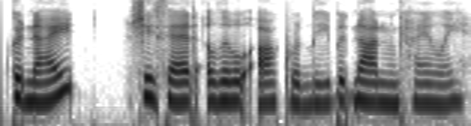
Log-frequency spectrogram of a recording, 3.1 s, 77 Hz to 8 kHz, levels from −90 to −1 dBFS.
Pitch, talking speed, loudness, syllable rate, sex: 195 Hz, 190 wpm, -18 LUFS, 5.8 syllables/s, female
